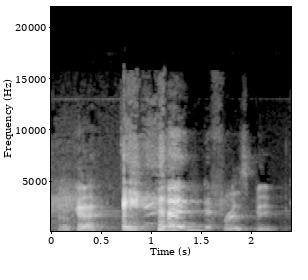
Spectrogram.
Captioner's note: chuckling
